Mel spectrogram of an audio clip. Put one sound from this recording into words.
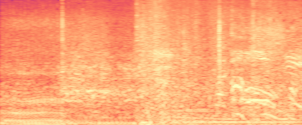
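A motorcycle crashes onto the road with a sudden thud.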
